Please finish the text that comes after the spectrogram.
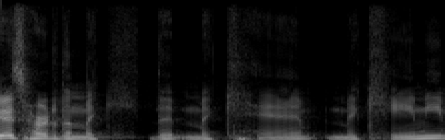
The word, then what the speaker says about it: McKamey: heard of the mccann mckamey manor i think is how it's pronounced mckamey mikami manor no so what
